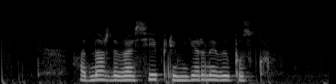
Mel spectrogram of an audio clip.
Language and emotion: Russian, neutral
